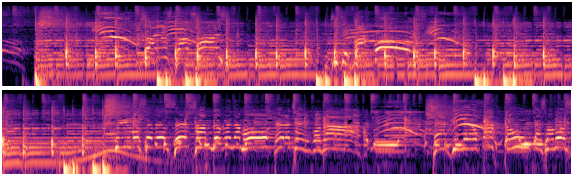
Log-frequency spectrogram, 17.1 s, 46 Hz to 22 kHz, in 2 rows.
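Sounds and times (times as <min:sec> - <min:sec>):
busy percussion: 0:00.0 - 0:17.0
steady bass line: 0:00.5 - 0:12.7
forró band accordion: 0:00.5 - 0:17.0
sliding meow-like vocal cries: 0:01.2 - 0:03.6, 0:04.9 - 0:07.1.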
